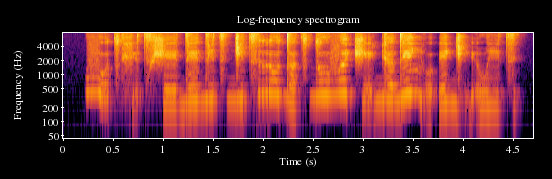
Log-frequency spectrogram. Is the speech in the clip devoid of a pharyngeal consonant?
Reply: yes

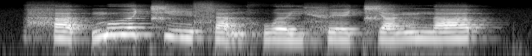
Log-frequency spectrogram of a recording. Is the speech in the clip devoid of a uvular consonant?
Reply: yes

